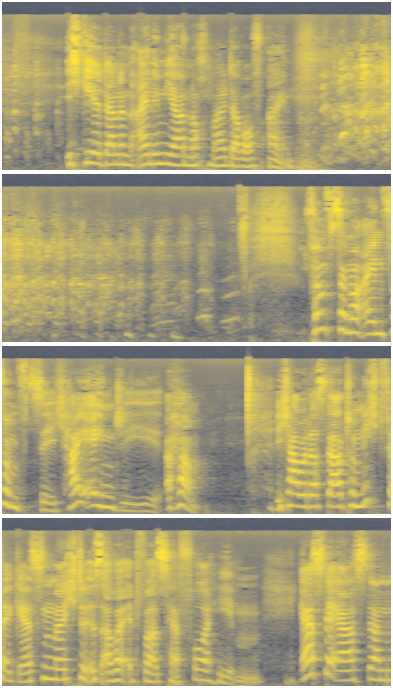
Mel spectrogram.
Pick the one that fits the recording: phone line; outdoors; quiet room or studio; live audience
live audience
